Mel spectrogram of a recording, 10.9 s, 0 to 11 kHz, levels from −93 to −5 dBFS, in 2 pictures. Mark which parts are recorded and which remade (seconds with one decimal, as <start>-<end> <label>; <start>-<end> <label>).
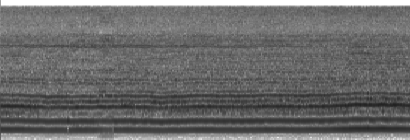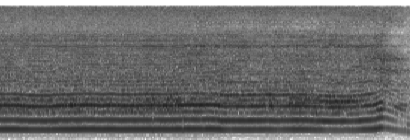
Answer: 0.0-0.9 recorded; 0.9-1.5 remade; 1.5-7.9 recorded; 7.9-10.9 remade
